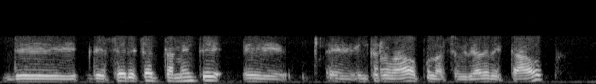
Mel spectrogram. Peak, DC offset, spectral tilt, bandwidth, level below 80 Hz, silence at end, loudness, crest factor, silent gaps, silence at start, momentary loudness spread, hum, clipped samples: -4 dBFS; under 0.1%; -7.5 dB/octave; 16 kHz; -70 dBFS; 0.55 s; -19 LUFS; 14 dB; none; 0.05 s; 8 LU; none; under 0.1%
